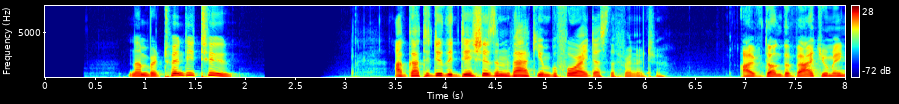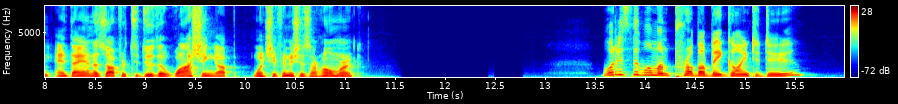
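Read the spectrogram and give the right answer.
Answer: dust the furniture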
